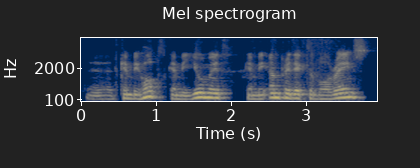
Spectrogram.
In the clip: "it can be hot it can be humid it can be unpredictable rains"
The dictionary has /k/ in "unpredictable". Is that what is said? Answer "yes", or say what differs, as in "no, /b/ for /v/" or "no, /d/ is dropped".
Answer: yes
